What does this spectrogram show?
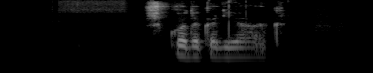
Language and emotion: Russian, neutral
